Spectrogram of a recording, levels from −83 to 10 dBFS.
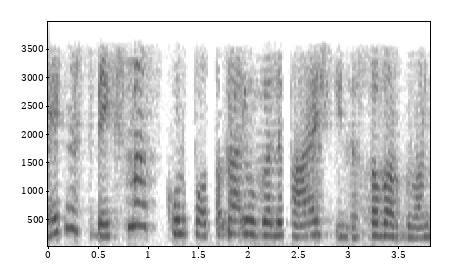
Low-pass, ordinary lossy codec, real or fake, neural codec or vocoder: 3.6 kHz; AAC, 16 kbps; fake; codec, 16 kHz, 0.4 kbps, LongCat-Audio-Codec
